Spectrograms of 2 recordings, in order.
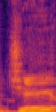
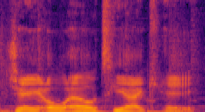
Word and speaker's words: Joltik: No, you got it with an X. You got Joltix. It's Joltik. Unless I missed you spell it right the first time.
